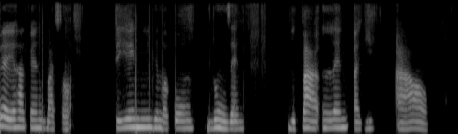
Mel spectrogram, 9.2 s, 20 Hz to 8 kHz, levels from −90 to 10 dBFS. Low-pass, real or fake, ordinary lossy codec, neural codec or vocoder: 7.2 kHz; fake; AAC, 48 kbps; codec, 16 kHz, 2 kbps, X-Codec, HuBERT features, trained on balanced general audio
